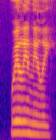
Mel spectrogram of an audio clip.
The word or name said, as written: willy-nilly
